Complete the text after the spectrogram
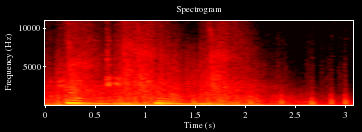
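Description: An explosion bursts with a loud, rumbling roar.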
